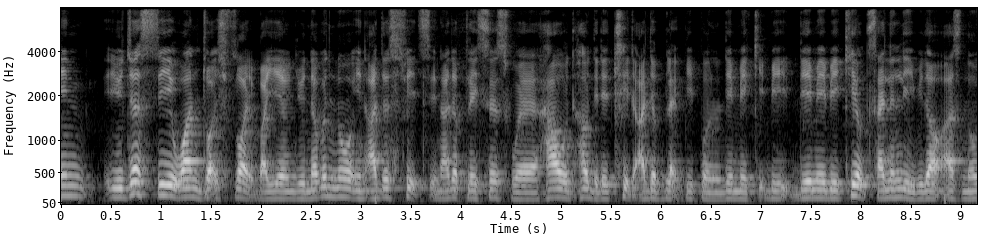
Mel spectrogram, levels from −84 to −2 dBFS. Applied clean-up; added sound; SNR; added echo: none; none; none; none.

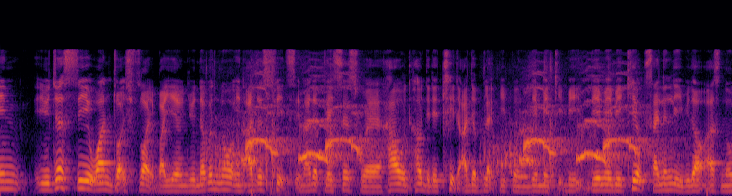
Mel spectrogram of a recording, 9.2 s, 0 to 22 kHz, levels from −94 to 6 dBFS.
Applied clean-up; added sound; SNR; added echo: none; Bird vocalization, bird call, bird song; 3 dB; none.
